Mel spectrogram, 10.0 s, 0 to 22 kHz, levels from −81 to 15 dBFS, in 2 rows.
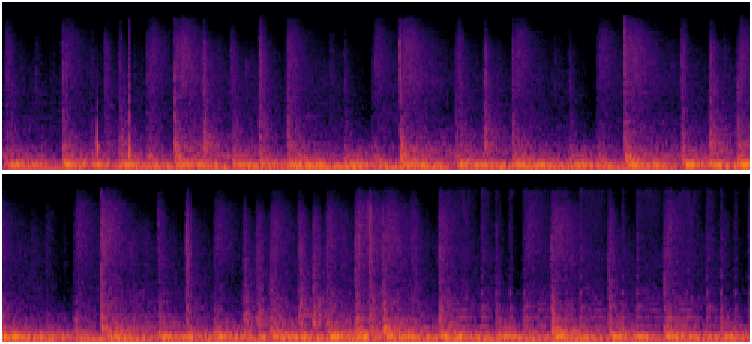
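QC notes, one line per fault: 0.63 to 0.86 s, loud pop: two sharp pops in quick succession, jumping well above the level of the sound, which keeps going underneath. Likely a sudden voltage spike from a plug, switch or static discharge getting into the chain.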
